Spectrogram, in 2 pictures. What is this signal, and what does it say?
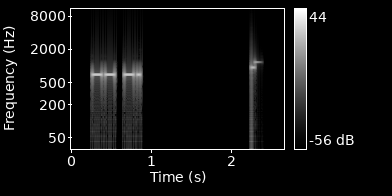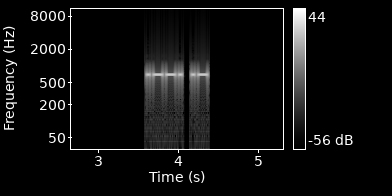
Morse code, heard as a keyed tone, about 30 wpm, 700 Hz. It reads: MN PA
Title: US States and Canadian Provinces 30wpm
